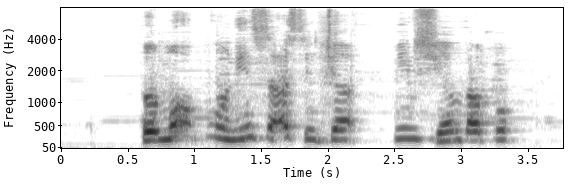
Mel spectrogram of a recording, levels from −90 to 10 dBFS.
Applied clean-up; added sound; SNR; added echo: neural mask model DeepFilterNet 3.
